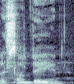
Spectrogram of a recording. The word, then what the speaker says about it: Sandén: because we're gonna have michael sandon or mikhail sandeen as it's pronounced in sweden and my artist in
